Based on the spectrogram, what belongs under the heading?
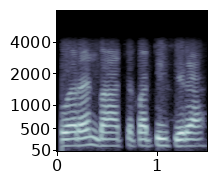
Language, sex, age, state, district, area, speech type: Marathi, male, 18-30, Maharashtra, Nanded, rural, conversation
